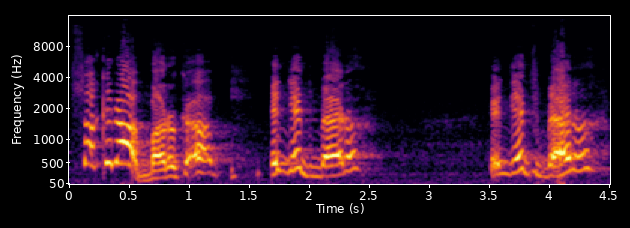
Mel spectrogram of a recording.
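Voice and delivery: high put-on coaxing voice; high-pitched mock encouragement; teasing pep talk. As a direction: tease it out in a high voice.

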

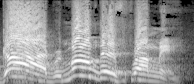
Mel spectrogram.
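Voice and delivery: loud, high plea to God; acted cry of pleading. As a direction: cry it out, drawing out the words. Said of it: "and he cried out".

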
